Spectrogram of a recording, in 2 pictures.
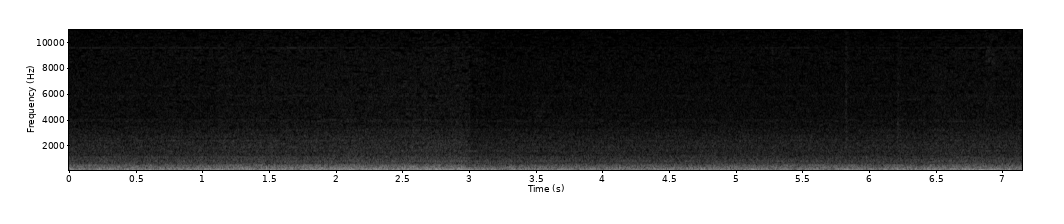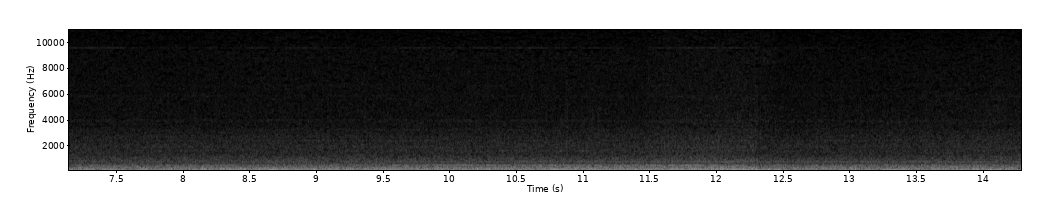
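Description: Jet engines rumble steadily as an airliner rolls down a runway.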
